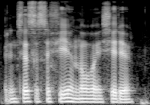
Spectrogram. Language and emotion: Russian, neutral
